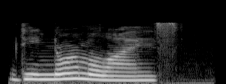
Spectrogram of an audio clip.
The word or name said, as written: denormalization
